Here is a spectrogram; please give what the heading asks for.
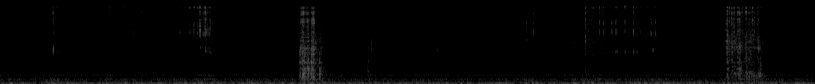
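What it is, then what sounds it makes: Soap bar being cut. A solid red translucent soap bar, held in a hand with long nails, is scored and shaved into small cubes with a utility-knife blade. Bright, crisp scraping and cutting strokes come in short bursts, with the loudest strokes near the middle and end. Faint ticks and a steady low hum sit between them.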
